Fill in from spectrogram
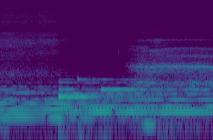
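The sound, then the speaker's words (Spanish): One slow, deep breath drawn in through the nose during a guided relaxation breathing exercise, fairly soft, over a steady, sustained musical drone that continues underneath. “Vámonos tomando cuenta de nuestra respiración. Respira profundo.”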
